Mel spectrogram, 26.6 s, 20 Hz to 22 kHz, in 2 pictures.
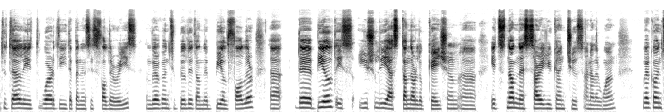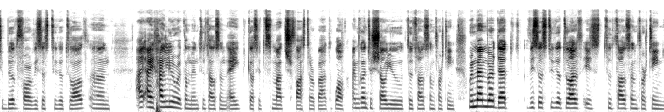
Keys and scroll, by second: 0.1 ctrl+v, 2.4 shift+Home, 2.6 ctrl+v.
